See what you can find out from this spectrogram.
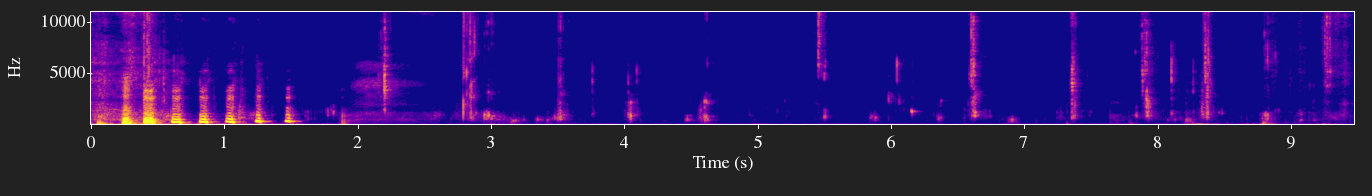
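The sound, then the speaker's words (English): Close-miked chewing of weird gummy snacks with sauce: after a brief voiced burst at the start, irregular wet clicks, smacks and soft crunches follow, faint and scattered, with a few denser clusters. “Keep chewing into the mic. I'm trying.”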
